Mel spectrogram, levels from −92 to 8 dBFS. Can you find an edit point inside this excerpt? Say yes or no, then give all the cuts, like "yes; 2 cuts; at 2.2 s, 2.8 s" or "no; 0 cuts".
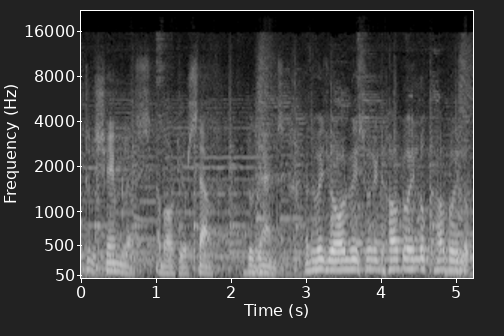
no; 0 cuts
